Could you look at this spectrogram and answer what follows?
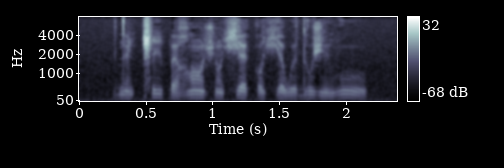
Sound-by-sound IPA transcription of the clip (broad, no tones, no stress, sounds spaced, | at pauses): d ɛ̃ ǁ i p ɛ ʁ ɔ̃ ʃ ɔ̃ ɕ ɛ k ɔ ç ɛ w ɯ d u ʒ ĩ v u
